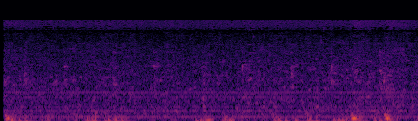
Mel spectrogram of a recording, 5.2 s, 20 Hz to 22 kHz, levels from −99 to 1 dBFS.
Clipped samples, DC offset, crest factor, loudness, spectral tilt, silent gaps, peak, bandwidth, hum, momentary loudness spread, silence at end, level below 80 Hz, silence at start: under 0.1%; under 0.1%; 20 dB; -57 LUFS; -4.5 dB/octave; none; -34 dBFS; 11.5 kHz; none; 10 LU; 0 s; -64 dBFS; 0.05 s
